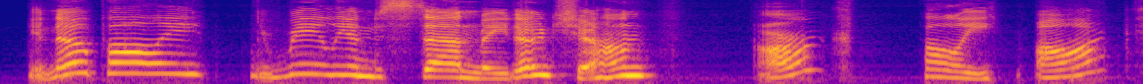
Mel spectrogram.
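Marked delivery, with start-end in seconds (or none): 3.8-5.5 birdlike, squawking parrot-style voice. After asking Polly a question, the speaker answers with a parrot impression. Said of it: "a very convincing parrot impression".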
